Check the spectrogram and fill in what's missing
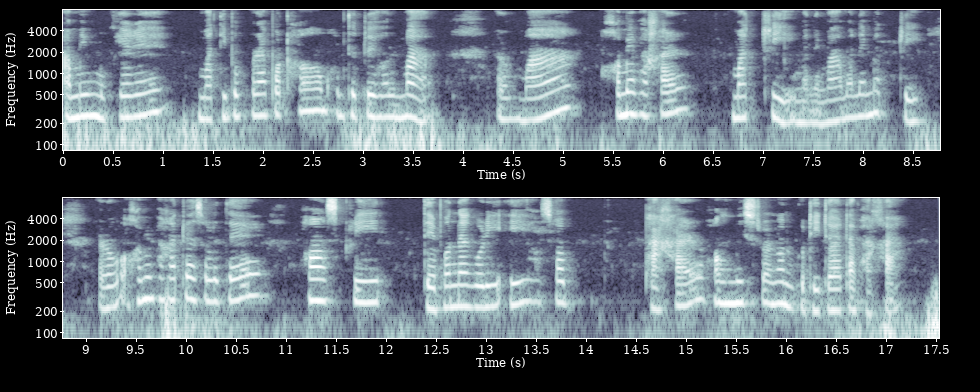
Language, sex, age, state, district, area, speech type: Assamese, female, 30-45, Assam, Kamrup Metropolitan, rural, spontaneous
